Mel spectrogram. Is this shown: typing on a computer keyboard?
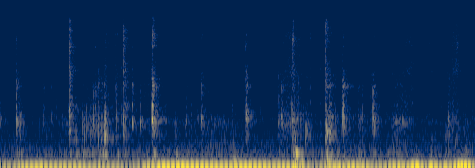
yes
